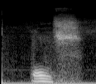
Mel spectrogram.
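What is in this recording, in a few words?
"ons", Dutch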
